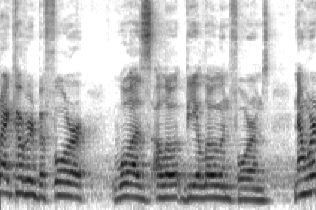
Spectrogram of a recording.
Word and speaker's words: Alola: Yes, it is pronounced Alola. Alola. Yeah, kind of like Aloha, but Alola.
